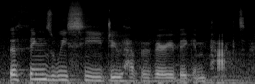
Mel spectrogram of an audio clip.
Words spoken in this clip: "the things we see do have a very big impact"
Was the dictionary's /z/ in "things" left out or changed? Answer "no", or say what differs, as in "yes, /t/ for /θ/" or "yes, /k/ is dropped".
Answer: no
